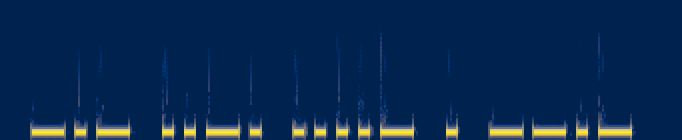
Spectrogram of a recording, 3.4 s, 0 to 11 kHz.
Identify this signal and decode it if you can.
Morse code, heard as a keyed tone, about 22 wpm, 700 Hz. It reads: KF4EQ
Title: USA Call Signs - 5 Characters - Repeated 2x - 22wpm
